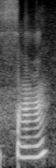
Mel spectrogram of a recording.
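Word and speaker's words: سَ: Ini namanya huruf sin diharakati fathah dibaca sa.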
